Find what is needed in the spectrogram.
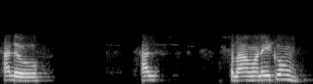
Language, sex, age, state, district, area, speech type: Kashmiri, male, 18-30, Jammu and Kashmir, Srinagar, urban, conversation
